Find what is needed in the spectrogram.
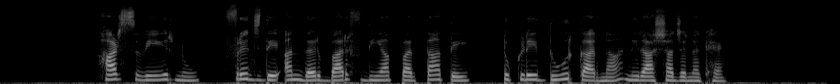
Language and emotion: Punjabi, sad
